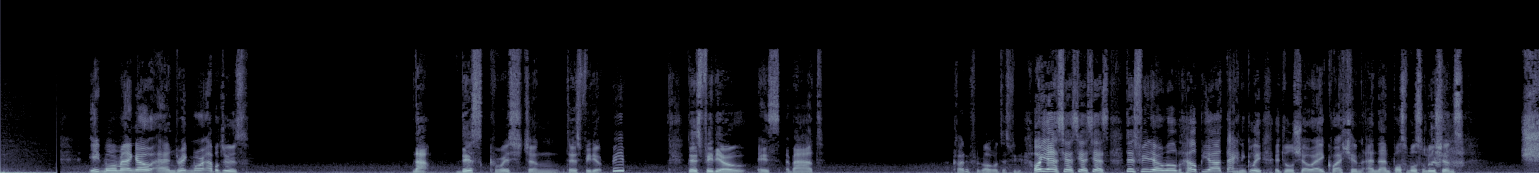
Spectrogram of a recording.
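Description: A man talks close up, calmly and with animation.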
